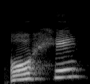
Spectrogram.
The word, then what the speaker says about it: hoje: Logo, aqui está bem mais quando temos uma J, também a pronúncia vai ser como uma já, je, ji, jojo.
